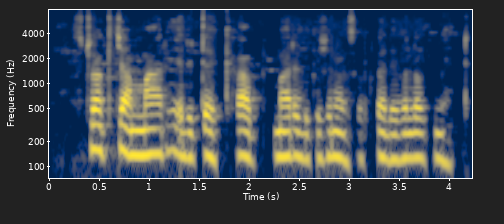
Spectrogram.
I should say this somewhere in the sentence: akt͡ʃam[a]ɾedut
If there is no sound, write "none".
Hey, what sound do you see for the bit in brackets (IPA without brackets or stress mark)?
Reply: a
